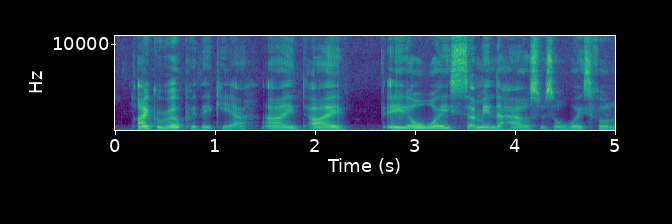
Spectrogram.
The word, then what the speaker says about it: IKEA: And I also wanted to talk a bit about IKEA. I know that you pronounce it IKEA out there. In Sweden we pronounce it IKEA, And the name comes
